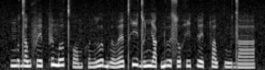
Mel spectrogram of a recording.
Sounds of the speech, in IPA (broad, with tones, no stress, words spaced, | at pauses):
ŋo˧da˧wfeː˧p̚ fe˥˨mɤː˧˥ t̪ʰɔː˩mho˩˧n lu˥˨ə̯bu˧˩ə̯ ʋɛː˧˥t̪ʰiː˥˨do˧˥ɲaː˧k̚ bɯː˥˨so˧˥hiː˧˥t̚ ʋeː˧˥t̚fa˧˥w kuː˧daː˧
